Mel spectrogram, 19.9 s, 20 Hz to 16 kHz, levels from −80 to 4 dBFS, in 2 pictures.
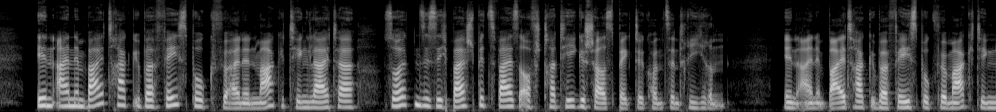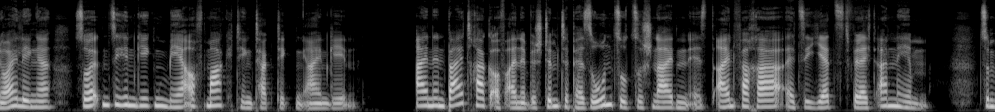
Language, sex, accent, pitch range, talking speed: German, female, German, 170-225 Hz, 135 wpm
